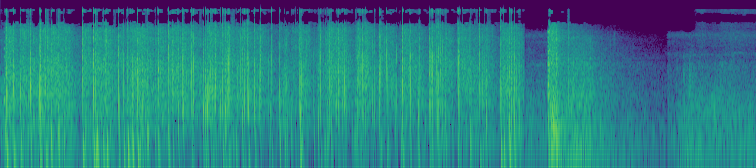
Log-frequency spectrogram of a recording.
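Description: Mini bullet firecrackers burst in a rapid, loud, close string of sharp cracks and pops, ending in a few bigger bangs before the noise fades.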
